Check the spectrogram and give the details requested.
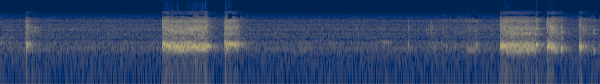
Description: Whooping cough without the 'whoop" in an infant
